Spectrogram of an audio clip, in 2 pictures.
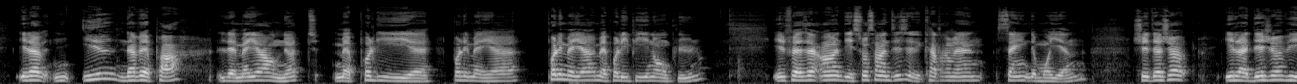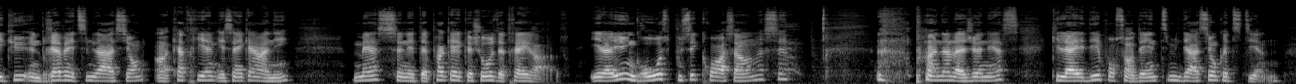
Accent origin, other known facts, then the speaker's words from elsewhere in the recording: Tremblay, New Brunswick, Canada; also born or lived in Miramichi, New Brunswick; Puis là, ben, j'ai move out à, à, Tremblay. J'ai 13 ans, puis je vais au domaine étudiant à Petit Rocher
